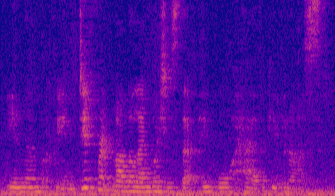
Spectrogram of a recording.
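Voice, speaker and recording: A woman is speaking. Loud background noise runs behind her. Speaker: children's session host. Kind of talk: children's storytime chat and singing. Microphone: phone near.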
